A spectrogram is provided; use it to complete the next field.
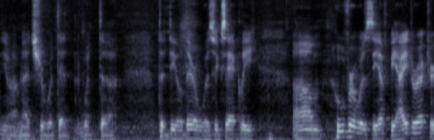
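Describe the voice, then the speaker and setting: A man talks at a moderate speed. Audible room echo and noticeable background noise are present. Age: 60s. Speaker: podcast guest, grandfather. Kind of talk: casual chat. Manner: hesitant, with many ums.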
